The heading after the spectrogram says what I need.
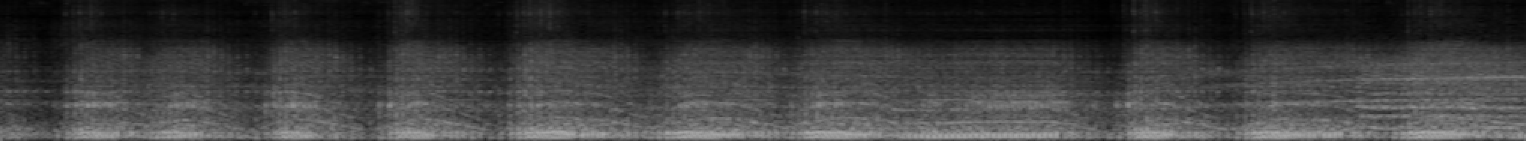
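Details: Toyota propane forklift engine idling rough and uneven, note rising and falling about once a second from incorrect gas mixture; fixed by turning the adjustment knob on top of the gas regulator.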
